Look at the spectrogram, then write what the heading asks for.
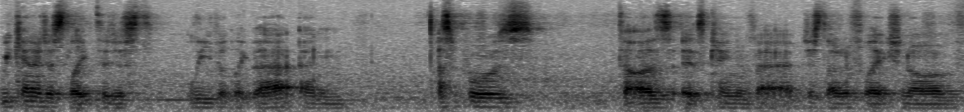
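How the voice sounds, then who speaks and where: Amid noticeable background noise, a man with a Scottish accent talks at a moderate pace, taking long, frequent pauses, with big swings in loudness. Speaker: rock band singer. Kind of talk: casual interview. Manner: casual, hesitant with fillers.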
